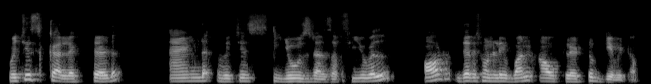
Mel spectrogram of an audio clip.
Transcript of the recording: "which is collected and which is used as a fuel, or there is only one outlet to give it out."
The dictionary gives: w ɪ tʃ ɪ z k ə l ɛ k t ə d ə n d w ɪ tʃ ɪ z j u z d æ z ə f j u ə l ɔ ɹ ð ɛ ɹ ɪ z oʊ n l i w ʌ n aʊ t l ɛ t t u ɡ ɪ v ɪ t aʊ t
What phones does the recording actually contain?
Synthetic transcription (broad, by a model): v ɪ tʃ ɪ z k ə l ɛ k t ə d ə n d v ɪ tʃ ɪ z j u z d æ z ə f j u ə l ɔ ɹ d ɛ ɹ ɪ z oʊ n l i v ʌ n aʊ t l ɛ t t u ɡ ɪ v ɪ t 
